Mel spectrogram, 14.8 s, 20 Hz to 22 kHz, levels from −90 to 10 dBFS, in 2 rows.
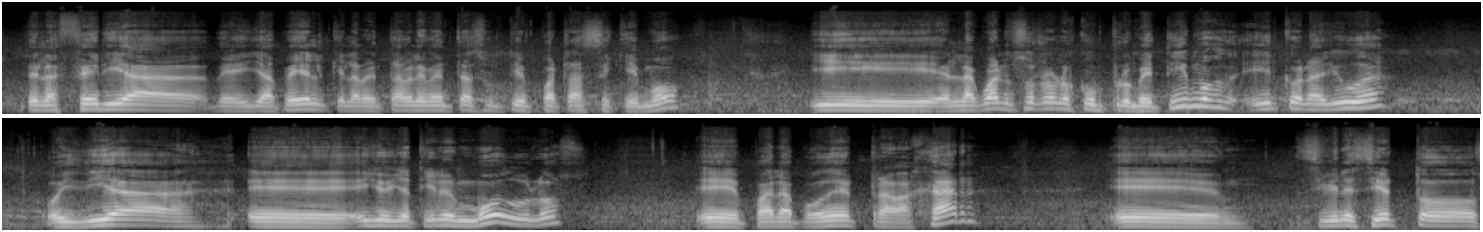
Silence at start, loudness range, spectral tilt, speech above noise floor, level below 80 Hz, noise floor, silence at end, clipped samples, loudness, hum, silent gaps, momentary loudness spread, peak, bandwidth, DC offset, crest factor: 0.15 s; 2 LU; -5.5 dB/octave; 28 dB; -66 dBFS; -45 dBFS; 0 s; under 0.1%; -18 LUFS; none; none; 8 LU; 0 dBFS; 14.5 kHz; under 0.1%; 18 dB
